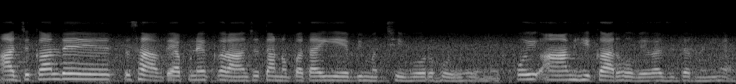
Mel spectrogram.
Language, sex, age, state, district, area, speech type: Punjabi, female, 30-45, Punjab, Firozpur, rural, spontaneous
